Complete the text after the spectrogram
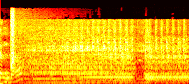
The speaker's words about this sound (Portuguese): A molecada que fica de gandaia aqui com as motos fazendo rangan dan dan dan dan dan dan dan dan.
